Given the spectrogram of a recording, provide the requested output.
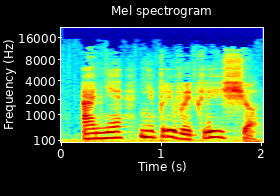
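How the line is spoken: Timid, sweet voice. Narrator (Russian): произнесла робким и умильным голосом одна из приживалок

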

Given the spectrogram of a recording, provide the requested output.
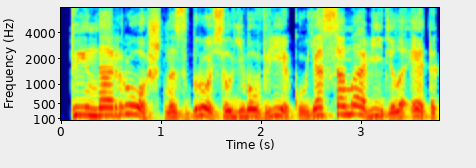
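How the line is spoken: Angry shout. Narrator (Russian): крикнула Таня сердито

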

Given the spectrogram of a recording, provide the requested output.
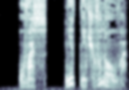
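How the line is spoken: Hushed whisper. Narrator (Russian): добавила она шепотом, чтобы не услышала мадам Помфри

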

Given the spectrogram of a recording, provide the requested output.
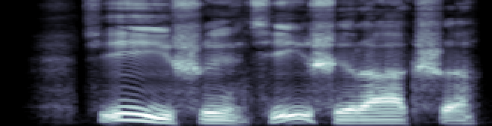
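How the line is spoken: Lazy wolf father. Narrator (Russian): лениво заметил отец-волк

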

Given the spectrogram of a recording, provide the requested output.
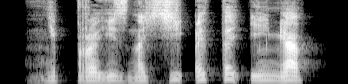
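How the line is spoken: Hissed through teeth. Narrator (Russian): прошипел Рон сквозь зубы

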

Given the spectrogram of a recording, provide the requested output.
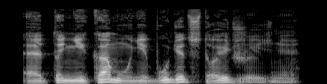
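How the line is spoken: Soothing deep bass. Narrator (Russian): успокаивающе пробасил Кингсли Бруствер

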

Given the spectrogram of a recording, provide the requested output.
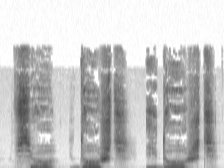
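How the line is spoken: Drowsy half-conscious mutter. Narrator (Russian): пробормотал он еще в полузабытии

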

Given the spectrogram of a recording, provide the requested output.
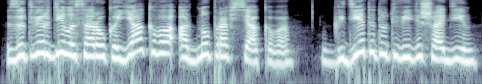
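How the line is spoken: Shouting. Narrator (Russian): закричал Шишкин

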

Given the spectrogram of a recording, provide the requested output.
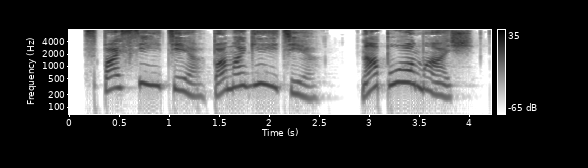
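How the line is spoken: Screaming together. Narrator (Russian): закричали Аня и Алекс

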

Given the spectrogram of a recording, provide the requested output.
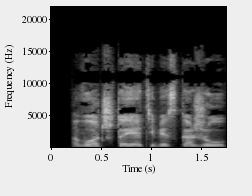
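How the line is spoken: Grumbling mutter. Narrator (Russian): пробурчал он

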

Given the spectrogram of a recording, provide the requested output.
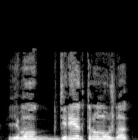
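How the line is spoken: Shouted from above. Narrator (Russian): крикнул сверху Волька

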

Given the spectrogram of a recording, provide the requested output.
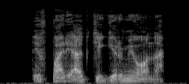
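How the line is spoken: Whisper. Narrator (Russian): прошептал Хагрид

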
